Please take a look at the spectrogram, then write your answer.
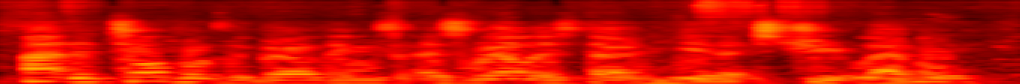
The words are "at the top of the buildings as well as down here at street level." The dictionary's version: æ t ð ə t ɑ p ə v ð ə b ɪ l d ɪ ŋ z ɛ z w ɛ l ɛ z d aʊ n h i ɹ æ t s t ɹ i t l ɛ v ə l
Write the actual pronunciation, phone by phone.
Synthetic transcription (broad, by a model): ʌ t ð ə t ɑ p ə v ð ə b ɪ l d ɪ ŋ z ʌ z w ɛ l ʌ z d aʊ n h i ɹ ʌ t s t ɹ i t l ɛ v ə l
